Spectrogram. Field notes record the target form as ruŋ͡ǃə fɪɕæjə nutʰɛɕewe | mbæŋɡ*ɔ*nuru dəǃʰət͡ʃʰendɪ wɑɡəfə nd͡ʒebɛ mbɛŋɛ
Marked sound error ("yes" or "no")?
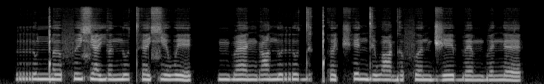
yes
